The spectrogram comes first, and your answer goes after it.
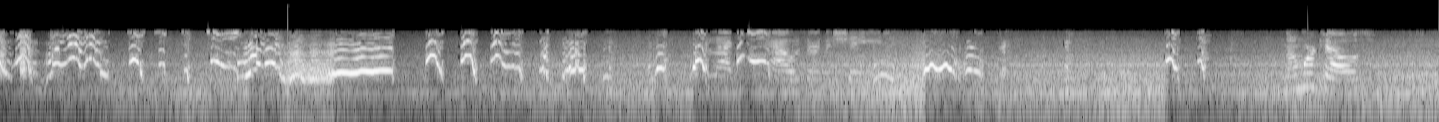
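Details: A dog near cattle, left to tell the cows off, producing dense bursts of high whining yips and wavering cries, mixed with a person talking throughout.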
